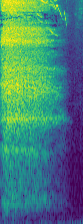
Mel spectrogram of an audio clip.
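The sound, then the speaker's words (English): A single deep breath in during a guided sleep relaxation, a long, soft, airy inhalation that starts strong and slowly tapers off toward the end, with no talk over it. “Deep breath in.”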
